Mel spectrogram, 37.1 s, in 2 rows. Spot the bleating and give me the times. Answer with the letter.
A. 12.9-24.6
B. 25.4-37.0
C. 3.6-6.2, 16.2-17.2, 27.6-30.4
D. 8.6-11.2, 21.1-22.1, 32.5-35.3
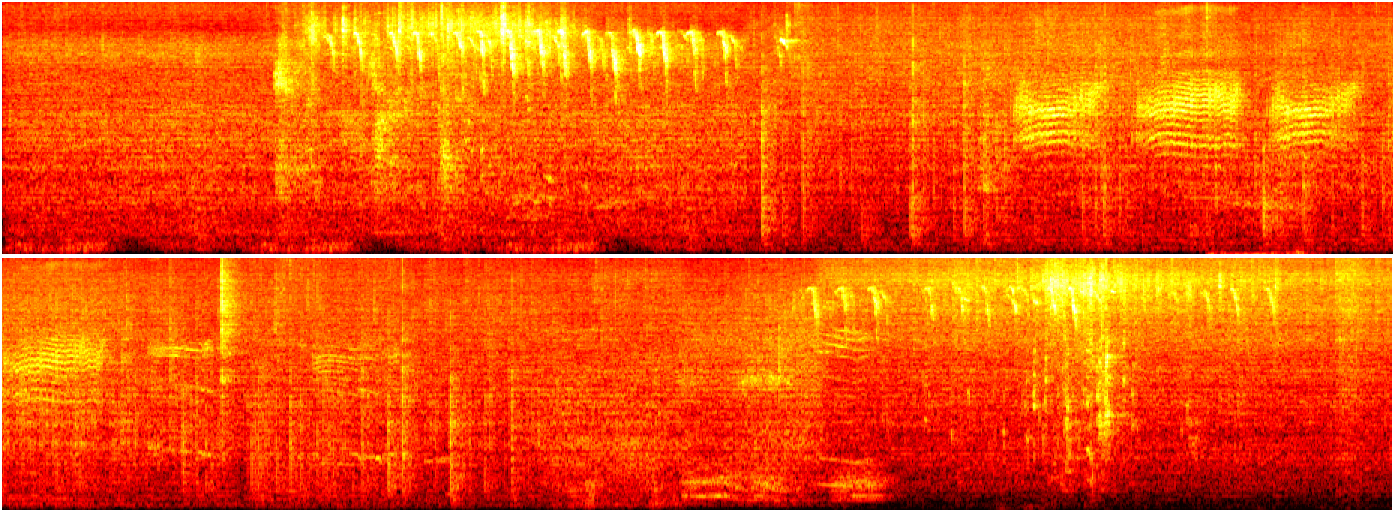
A.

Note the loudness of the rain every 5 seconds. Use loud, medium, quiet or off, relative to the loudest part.
loud, loud, loud, loud, loud, loud, medium, medium.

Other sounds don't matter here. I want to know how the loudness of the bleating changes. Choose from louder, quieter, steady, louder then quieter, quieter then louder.
quieter.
